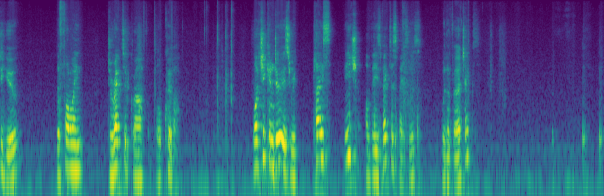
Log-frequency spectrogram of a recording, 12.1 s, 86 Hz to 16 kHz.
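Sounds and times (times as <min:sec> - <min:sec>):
marker pen on whiteboard: 0:02.4 - 0:03.6, 0:07.6 - 0:08.5, 0:11.0 - 0:12.0.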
